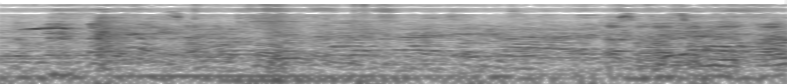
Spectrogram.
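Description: A knife scrapes and cuts through meat on a wooden board.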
